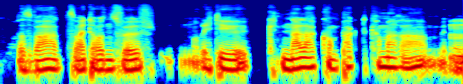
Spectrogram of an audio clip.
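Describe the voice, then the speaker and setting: In a dry, close recording with no echo, a man with a medium pitch and a dark, mellow tone speaks at a fairly slow pace with lively intonation. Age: 50s. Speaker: street photographer and nurse. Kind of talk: casual interview. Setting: late-evening podcast recording. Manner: hesitant, many fillers.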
